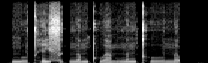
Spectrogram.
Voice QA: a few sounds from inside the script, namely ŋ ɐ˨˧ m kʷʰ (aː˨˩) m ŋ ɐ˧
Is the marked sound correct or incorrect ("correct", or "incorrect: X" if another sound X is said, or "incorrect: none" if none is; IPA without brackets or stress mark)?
correct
